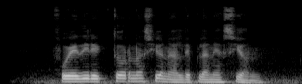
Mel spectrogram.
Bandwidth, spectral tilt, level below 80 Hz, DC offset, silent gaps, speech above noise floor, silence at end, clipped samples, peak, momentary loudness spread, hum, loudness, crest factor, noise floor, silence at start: 16 kHz; -7.5 dB/octave; -48 dBFS; under 0.1%; none; 26 dB; 0.05 s; under 0.1%; -8 dBFS; 9 LU; none; -24 LUFS; 16 dB; -49 dBFS; 0.5 s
